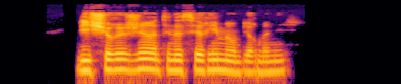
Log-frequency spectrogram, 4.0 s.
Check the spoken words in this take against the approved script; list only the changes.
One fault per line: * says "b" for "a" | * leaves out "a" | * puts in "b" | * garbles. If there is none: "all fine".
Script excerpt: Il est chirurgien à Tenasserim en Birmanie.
all fine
